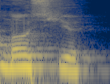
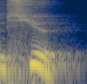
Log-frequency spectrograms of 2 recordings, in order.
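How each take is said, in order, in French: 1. 'Monsieur' se dit avec respect, mais avec condescendance. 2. 'Monsieur' se dit d'un ton sec et dédaigneux. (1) "qui est entre le respect et la protection" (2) "ce qui semble infiniment méprisant"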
